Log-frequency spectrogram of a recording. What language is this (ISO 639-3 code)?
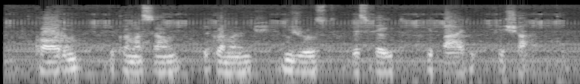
por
